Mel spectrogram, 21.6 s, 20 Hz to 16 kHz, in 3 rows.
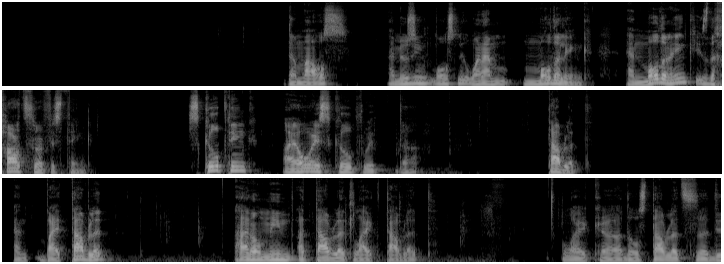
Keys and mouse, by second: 1.9 alt+q, 3.8 alt+q, 7.4-11.6 alt+drag, 17.5-21.5 ctrl+right drag.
